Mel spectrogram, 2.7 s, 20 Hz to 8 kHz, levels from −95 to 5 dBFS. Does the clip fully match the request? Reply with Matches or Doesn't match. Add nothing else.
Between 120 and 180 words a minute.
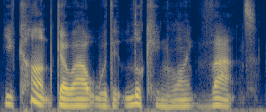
Doesn't match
